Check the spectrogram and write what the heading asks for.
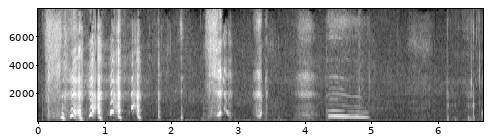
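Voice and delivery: long, loud helpless laugh; loud laughter. Real, not acted. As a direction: laugh until it almost cries. Big laugh at game.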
